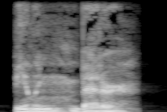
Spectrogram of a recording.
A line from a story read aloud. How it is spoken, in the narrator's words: The creature growls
